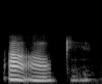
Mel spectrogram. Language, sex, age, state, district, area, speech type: Malayalam, female, 18-30, Kerala, Ernakulam, urban, conversation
